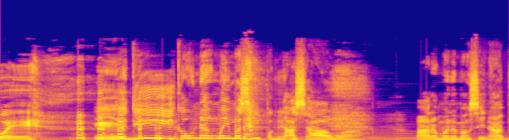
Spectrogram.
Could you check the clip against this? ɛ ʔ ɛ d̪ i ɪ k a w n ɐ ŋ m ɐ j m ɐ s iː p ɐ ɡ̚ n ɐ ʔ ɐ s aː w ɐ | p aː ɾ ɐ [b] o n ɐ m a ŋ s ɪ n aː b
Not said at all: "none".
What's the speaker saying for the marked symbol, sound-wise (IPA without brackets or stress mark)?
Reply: m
